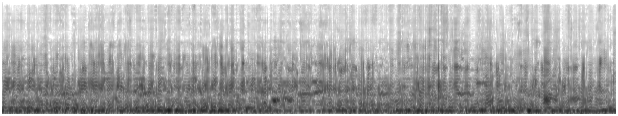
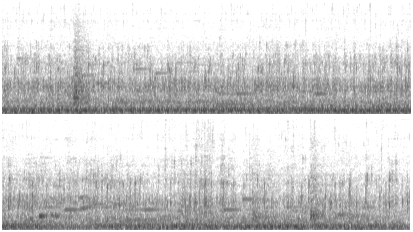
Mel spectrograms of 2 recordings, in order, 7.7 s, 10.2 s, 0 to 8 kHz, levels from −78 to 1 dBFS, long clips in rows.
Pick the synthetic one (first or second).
first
